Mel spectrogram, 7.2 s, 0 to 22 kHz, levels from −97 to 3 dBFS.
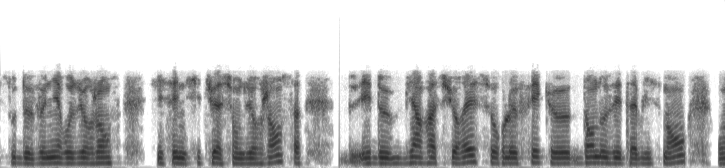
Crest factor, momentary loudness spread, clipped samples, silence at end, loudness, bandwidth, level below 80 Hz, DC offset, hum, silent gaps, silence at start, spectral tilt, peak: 18 dB; 7 LU; under 0.1%; 0 s; -20 LUFS; 4 kHz; -60 dBFS; under 0.1%; none; none; 0.1 s; -10 dB/octave; -2 dBFS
